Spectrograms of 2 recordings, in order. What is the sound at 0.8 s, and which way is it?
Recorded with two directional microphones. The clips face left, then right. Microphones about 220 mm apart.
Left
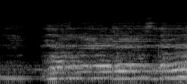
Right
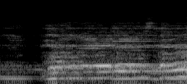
Music, 45° left (ahead or behind).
